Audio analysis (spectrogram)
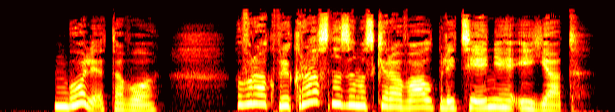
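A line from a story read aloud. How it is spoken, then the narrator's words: Sighing. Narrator (Russian): вздохнул Ингвард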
